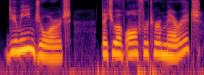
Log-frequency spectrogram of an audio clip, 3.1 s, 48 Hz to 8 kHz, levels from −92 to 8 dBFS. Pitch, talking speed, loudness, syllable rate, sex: 210 Hz, 195 wpm, -14 LUFS, 6.2 syllables/s, female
